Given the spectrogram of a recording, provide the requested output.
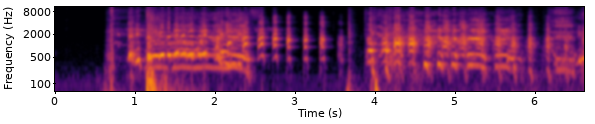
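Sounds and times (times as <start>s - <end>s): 
several people laughing and giggling: 0.7s - 6.6s
hand slapping a face: 3.6s - 4.0s.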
